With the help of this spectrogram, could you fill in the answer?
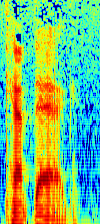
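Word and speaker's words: Cap d'Agde: It's pronounced Cap d'Agg, spelled weird, CAPD'AGDE, but it's pronounced Cap d'Agg.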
